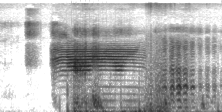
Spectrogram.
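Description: Sheep bleating in the Minecraft video game, a loud, wavering bleat that starts after a brief quiet moment and carries on with a harmonic, quavering tone until the end.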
